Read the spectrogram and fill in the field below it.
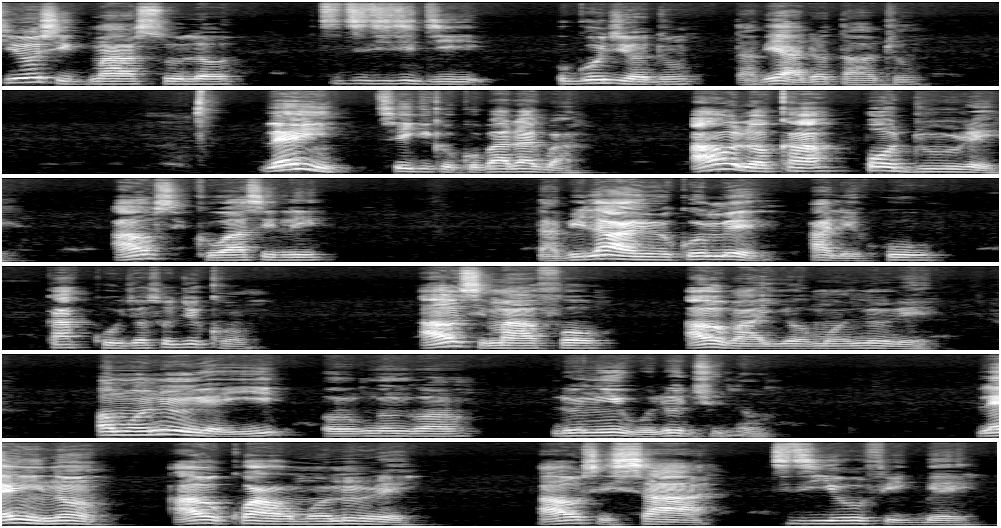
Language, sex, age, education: Yoruba, male, 15-29, tertiary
